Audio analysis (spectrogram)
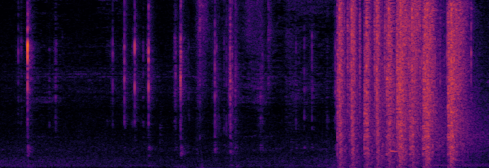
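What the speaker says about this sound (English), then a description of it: "More shots fired down that way, Gunner?" Gunfire in Grand Theft Auto IV during a police building clear: a few faint, scattered shots early on, then a dense rapid burst of loud automatic-sounding fire in the last two seconds, with no talking.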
